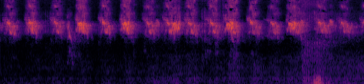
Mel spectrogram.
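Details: Close-range house sparrow calling in a fast, even run of bright chirps, about two per second, with a short low knock near the end.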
